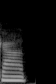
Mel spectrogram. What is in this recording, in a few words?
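"gaak6", Cantonese; amazonHiuJin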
